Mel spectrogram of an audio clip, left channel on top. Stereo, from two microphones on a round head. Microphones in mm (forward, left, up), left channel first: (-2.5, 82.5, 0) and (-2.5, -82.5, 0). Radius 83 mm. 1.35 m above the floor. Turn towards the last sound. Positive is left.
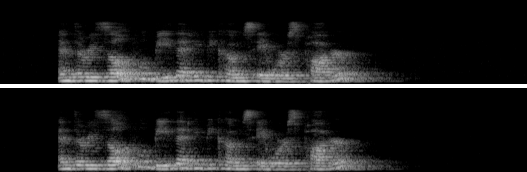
turn(degrees=-35)  # may be behind; listen again after turning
